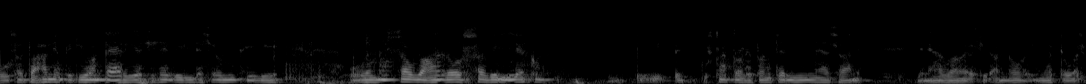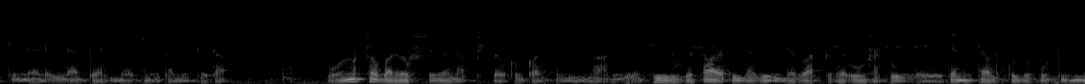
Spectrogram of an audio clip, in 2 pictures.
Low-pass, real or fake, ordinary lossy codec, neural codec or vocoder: 7.2 kHz; fake; none; codec, 16 kHz, 2 kbps, FreqCodec, larger model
